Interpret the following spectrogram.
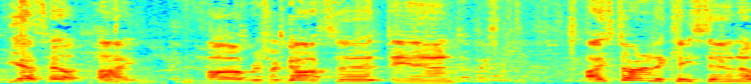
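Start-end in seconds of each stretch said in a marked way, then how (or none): none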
